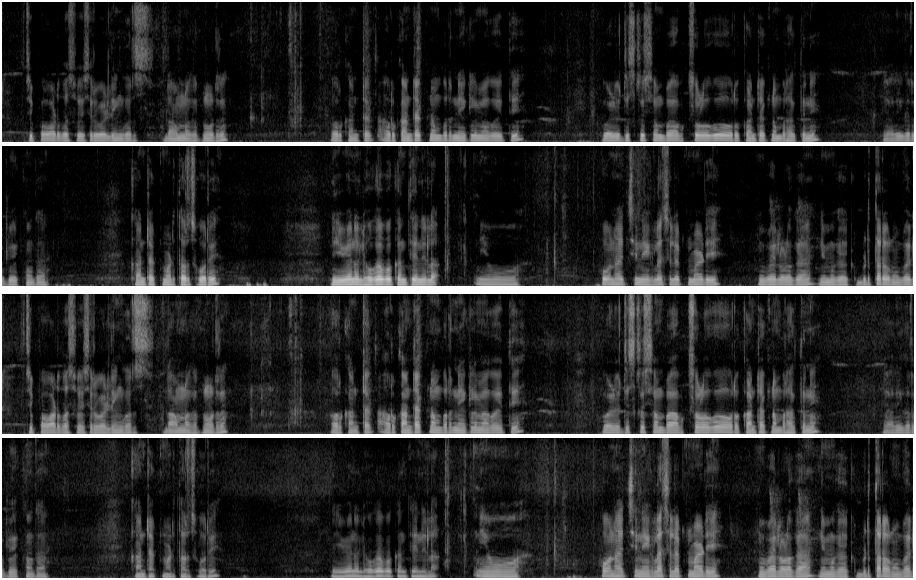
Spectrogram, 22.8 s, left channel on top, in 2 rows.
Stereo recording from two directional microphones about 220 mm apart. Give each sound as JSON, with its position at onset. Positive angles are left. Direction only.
{"t": 0.0, "sound": "speech", "side_deg": 5}
{"t": 4.1, "sound": "speech", "side_deg": 5}
{"t": 12.7, "sound": "speech", "side_deg": 25}
{"t": 16.0, "sound": "speech", "side_deg": 40}
{"t": 17.5, "sound": "speech", "side_deg": -50}
{"t": 18.9, "sound": "speech", "side_deg": 10}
